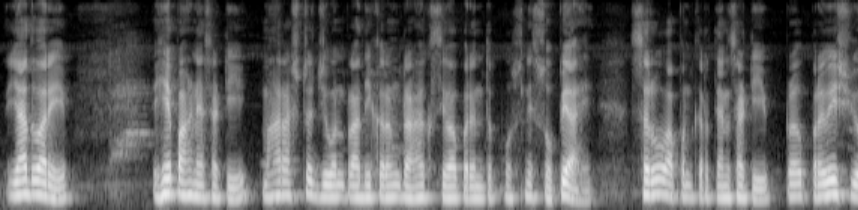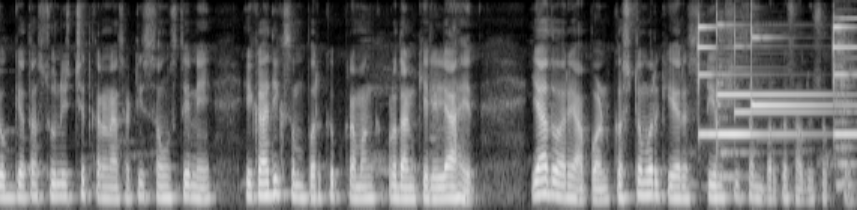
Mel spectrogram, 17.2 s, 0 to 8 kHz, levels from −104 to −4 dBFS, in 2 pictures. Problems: background sounds at intervals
